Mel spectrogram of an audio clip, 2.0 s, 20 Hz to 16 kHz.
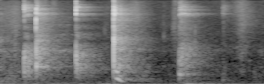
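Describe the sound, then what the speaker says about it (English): Table tennis ball striking a Rasanter 37 rubber, the softest of the Rasanter sponges, in a rally of five sharp, bright clicks spaced roughly evenly, close and fairly loud with no voices. "So already you can hear the sound, it's a little bit louder with this rubber."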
